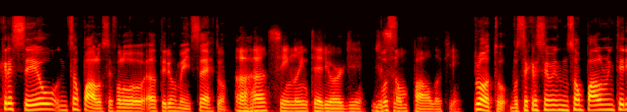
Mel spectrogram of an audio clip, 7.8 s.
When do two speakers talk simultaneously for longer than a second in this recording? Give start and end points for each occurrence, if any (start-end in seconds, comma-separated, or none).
none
